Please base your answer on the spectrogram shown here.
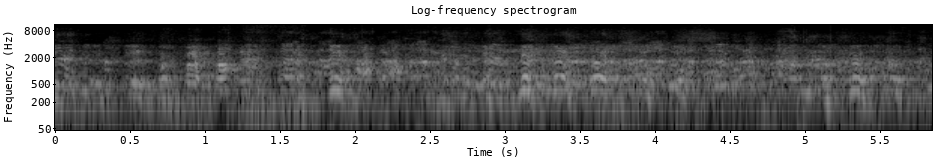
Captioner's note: audience laughing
